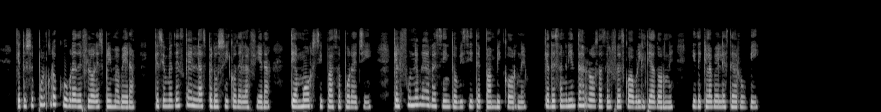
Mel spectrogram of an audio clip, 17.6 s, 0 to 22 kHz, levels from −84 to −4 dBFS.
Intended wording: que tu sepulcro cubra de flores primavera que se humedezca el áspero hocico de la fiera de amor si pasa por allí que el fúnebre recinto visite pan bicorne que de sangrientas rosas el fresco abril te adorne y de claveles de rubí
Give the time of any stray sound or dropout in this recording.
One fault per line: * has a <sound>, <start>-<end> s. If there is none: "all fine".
all fine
